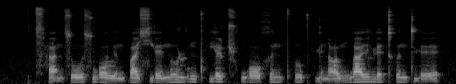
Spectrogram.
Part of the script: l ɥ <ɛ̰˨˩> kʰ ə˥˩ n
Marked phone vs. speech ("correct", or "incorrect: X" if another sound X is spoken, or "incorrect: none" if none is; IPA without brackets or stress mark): incorrect: ɛ˥˧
